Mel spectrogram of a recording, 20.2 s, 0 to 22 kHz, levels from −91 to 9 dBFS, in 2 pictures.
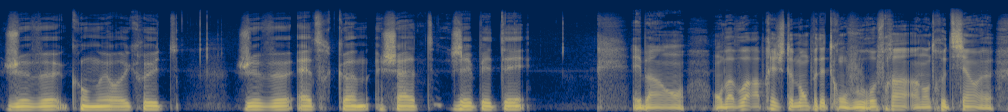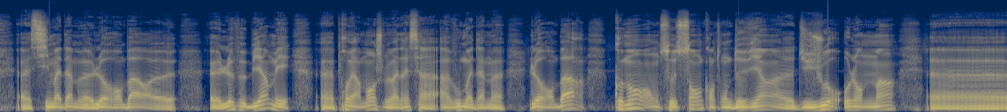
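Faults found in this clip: Single sharp clicks at 10.57 s and 18.36 s. Likely dropped samples: a fraction of a millisecond missing from the stream, so the waveform jumps straight to a later value. Far too brief to remove audible sound. Waveform shows an abrupt step discontinuity at each point. Spectrogram shows a thin full-band vertical line at each time. Probable component is the capture or playback buffer path briefly losing a handful of samples.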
